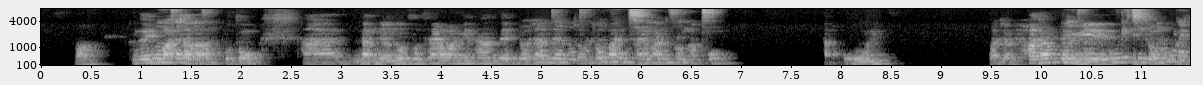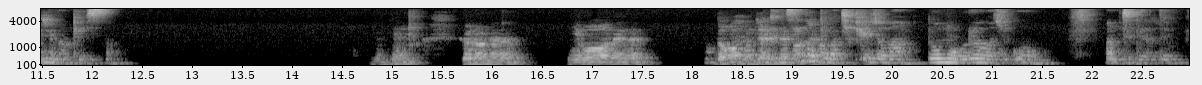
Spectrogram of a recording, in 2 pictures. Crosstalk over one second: present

